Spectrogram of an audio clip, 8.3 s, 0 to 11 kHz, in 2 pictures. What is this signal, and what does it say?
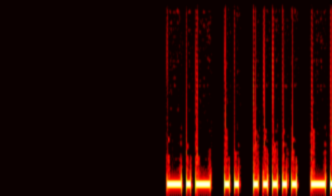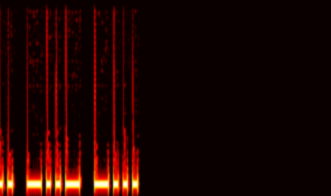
Morse code, heard as a keyed tone, about 20 wpm, 700 Hz. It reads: KI5DXB
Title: USA Call Signs - 6 Characters - 20wpm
